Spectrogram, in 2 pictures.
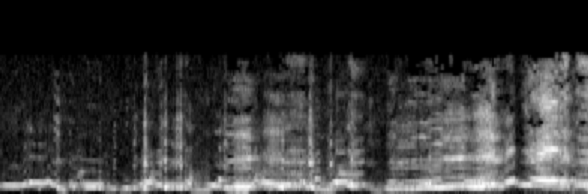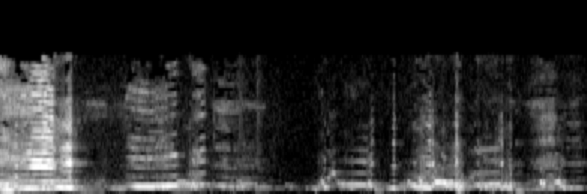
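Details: Australian magpies warbling in a chorus, dense, loud, overlapping carolling and harsh rattling notes in long waves, briefly easing before building again.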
